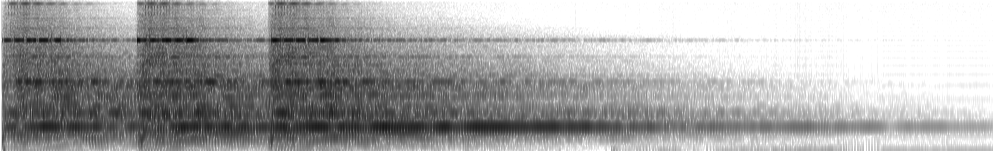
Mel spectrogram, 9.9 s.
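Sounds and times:
alarm: 0.0s - 5.3s.

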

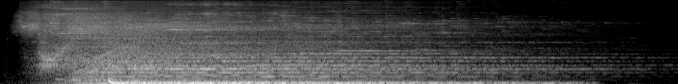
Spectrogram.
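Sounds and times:
spawn music stinger: 1.0s - 6.0s.

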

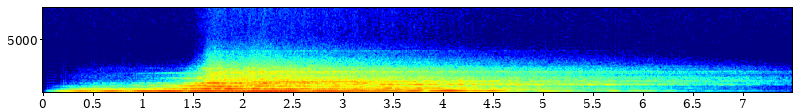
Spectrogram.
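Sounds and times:
chamber drone: 0.1s - 6.9s.

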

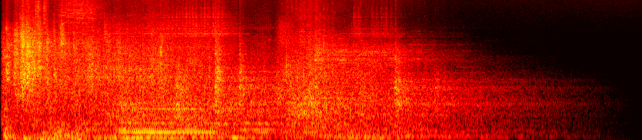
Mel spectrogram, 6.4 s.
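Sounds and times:
void dragon moving: 0.0s - 5.1s.

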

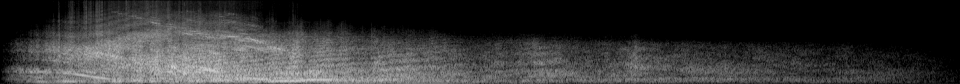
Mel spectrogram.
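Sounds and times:
ship fly-by: 0.1s - 6.4s.

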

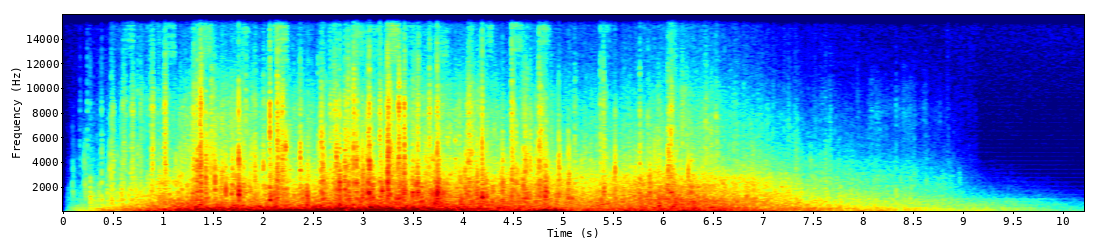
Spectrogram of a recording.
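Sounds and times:
earthquake rumble: 0.1s - 8.7s.

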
